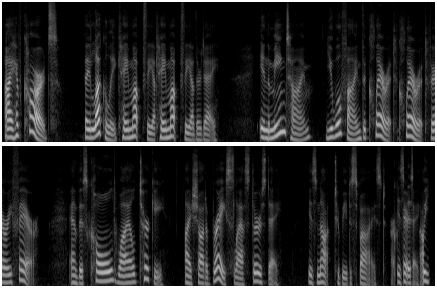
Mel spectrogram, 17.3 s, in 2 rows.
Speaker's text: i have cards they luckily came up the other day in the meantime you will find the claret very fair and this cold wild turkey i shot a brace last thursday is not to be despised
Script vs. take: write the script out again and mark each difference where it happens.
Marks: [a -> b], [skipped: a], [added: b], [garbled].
i have cards they luckily came up the [added: came up the] other day in the meantime you will find the claret [added: claret] very fair and this cold wild turkey i shot a brace last thursday is not to be despised [garbled]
